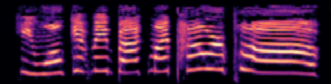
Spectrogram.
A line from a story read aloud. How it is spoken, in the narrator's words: Glory shrieks, and she starts to cry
